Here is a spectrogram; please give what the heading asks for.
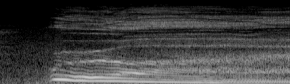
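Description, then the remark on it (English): A person lets out one long, loud pirate-style roar after a big inhale, their voice starting high and sliding steadily lower as it holds for over two seconds after a brief quiet moment. “That was a big roar.”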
